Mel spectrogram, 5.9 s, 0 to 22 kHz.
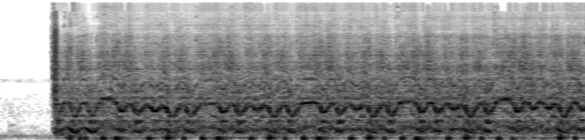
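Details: Chevrolet C10 with the starter back in and corroded plugs: the starter spins the engine at a steady, fairly quick rhythm but it never catches. Spark and fuel confirmed; tampered timing or a bad coil suspected. Crank, no start.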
